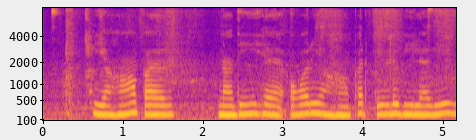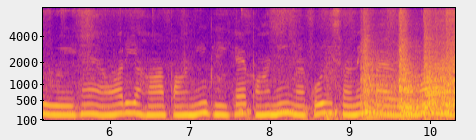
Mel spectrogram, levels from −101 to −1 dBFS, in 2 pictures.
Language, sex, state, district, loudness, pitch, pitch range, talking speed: Hindi, female, Chhattisgarh, Jashpur, -18 LUFS, 190 Hz, 185-200 Hz, 130 wpm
